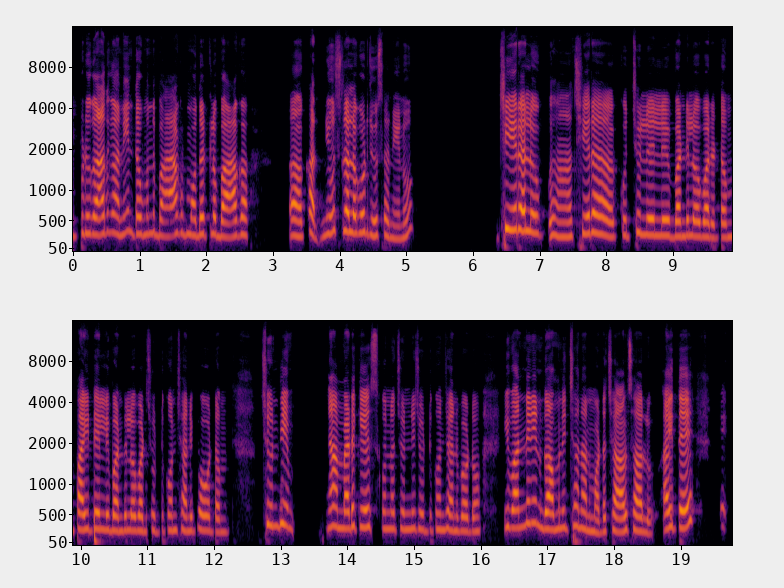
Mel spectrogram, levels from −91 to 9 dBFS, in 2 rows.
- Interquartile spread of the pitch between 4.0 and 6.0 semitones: No, average, 3.4 semitones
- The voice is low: No, very high, 265 Hz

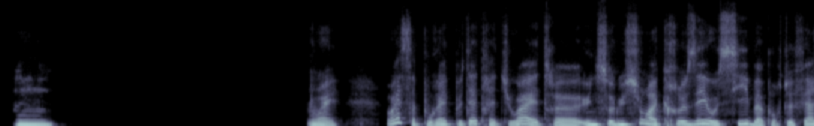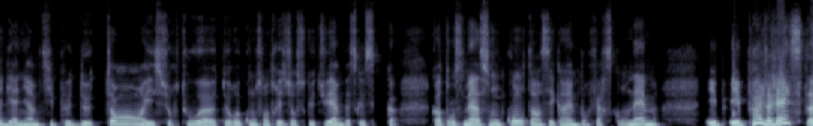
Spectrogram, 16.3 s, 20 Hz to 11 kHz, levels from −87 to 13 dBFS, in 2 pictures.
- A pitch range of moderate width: Yes, average, 3.0 semitones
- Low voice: No, high, 210 Hz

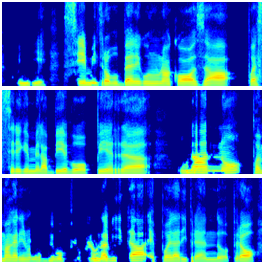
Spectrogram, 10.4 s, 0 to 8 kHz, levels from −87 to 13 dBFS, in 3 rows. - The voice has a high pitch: No, medium, 160 Hz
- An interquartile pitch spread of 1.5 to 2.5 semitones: Yes, narrow, 1.8 semitones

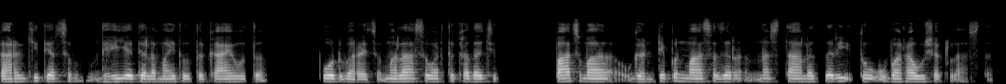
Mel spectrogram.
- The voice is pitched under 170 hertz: Yes, medium, 140 Hz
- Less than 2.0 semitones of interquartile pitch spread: Yes, narrow, 1.2 semitones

